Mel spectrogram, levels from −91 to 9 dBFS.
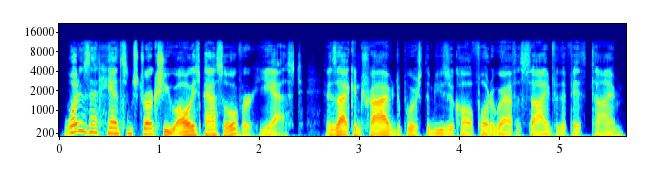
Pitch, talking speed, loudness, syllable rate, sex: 120 Hz, 265 wpm, -20 LUFS, 7.3 syllables/s, male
